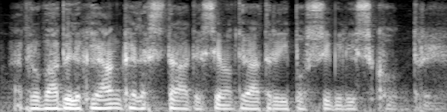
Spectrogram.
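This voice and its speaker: A man voicing a grim veteran warrior whose voice comes out muffled, as if through a mask or a wall, speaking in a low, measured, guarded way. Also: fairly even intonation, a bit bright, slight background noise. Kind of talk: audiobook character reading.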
